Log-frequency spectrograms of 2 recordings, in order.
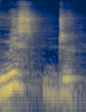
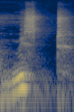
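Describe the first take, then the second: First: The word ends with a d sound. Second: The word ends with a t sound. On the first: The speaker calls it wrong. "हम लोग मिस्ड ड बोलते हैं" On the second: The speaker calls it right. "सही उच्चारण मिस्ट ट होगा"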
